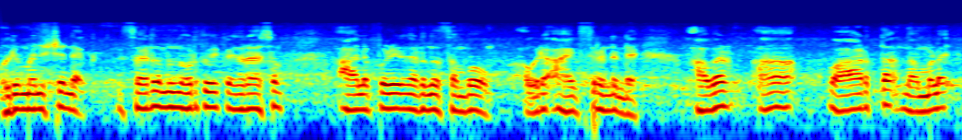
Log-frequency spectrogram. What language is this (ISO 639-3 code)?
mal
